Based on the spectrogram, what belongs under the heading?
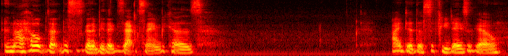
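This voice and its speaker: A woman talks through a hands-on embroidery tutorial in a casual, chatty way, with frequent ums while she works. Her voice has a gravelly, creaky edge. She has a cold and sounds slightly short of breath. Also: medium pitch, lively intonation, unhurried, long pauses, mellow. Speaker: embroidery channel host.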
